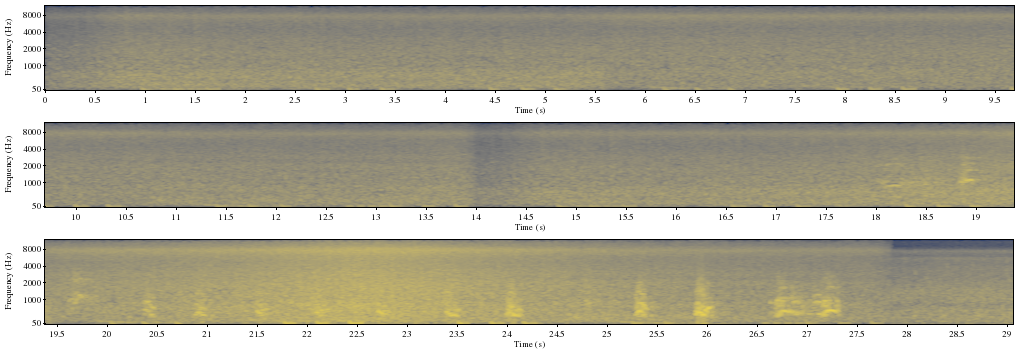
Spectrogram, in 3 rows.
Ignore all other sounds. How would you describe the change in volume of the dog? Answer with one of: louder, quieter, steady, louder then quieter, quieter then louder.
louder.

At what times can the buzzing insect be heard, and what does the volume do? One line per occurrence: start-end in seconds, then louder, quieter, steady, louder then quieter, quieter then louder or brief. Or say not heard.
not heard.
